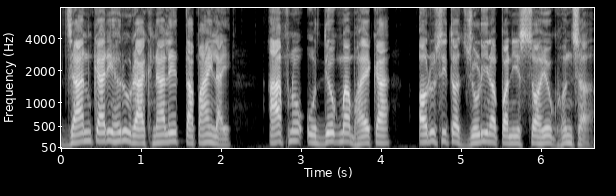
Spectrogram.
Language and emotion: Nepali, neutral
